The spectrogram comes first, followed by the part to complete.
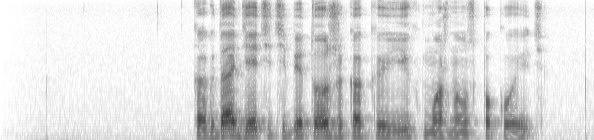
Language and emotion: Russian, neutral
